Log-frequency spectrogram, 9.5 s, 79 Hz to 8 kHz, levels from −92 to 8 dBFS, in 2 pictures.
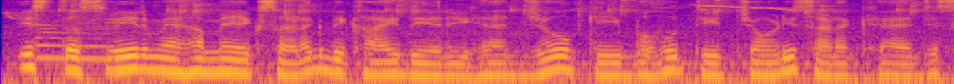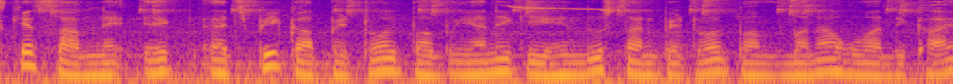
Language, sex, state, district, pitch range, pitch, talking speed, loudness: Hindi, male, Chandigarh, Chandigarh, 125-160 Hz, 135 Hz, 200 wpm, -16 LUFS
